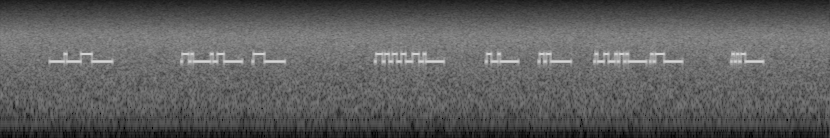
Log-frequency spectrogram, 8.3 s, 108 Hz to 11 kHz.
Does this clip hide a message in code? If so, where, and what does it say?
Yes: TTY/TDD text telephone tones (45.45 baud Baudot) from 0.5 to 7.6 s, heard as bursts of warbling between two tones, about 400 Hz shift, 1600 Hz centre, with phone line noise. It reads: THAT INCLUDES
